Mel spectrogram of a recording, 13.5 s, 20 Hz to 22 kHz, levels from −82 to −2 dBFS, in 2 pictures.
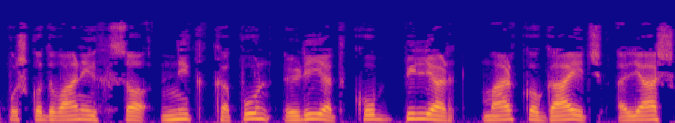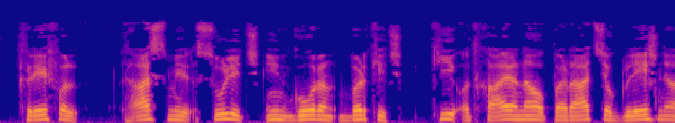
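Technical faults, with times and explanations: Throughout, MP3 compression: heavy codec damage, with nothing above 10.5 kHz, so the speech loses its top end and sibilants turn watery and swirly as weak frequency lines drop in and out between frames. The damage fits a low bitrate around 32 kbps and is likely the result of MP3 encoding.
6.90 to 6.94 s, pre-echo: a short hiss spreads about 40 ms ahead of a sharp attack, which sounds softened. The transform block spreads quantisation noise sized for the loud onset into the quiet moment just before it.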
